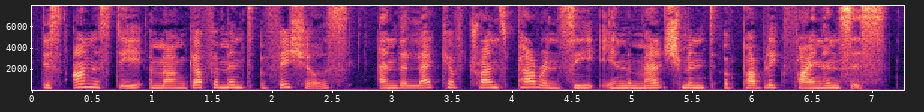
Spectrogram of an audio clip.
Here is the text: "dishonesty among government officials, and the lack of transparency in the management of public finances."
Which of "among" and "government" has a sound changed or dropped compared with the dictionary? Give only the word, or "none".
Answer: none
